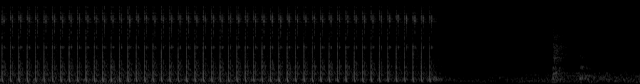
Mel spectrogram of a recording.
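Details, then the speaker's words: Shockmaster 300 Gymna radial shockwave handpiece, 20 mm head, 1.6 bar, 10–12 Hz, about 4,000 shocks in 200-shock intervals, gel, grade 2 cellulite: rapid, very regular clicking pulses, about four a second, then stopping. "1.6 bar 12 Hertz 10 Hertz for about 4,000 shocks in this case doing the shocks at 200 shock intervals does seem to be effective actually for shock for cellulite the shock wave does seem to break down the divisions underneath the skin"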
